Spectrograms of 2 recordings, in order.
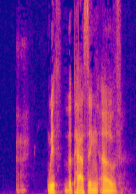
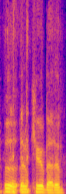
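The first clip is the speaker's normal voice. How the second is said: mocking dismissal; 5 dB louder than usual. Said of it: "You can't just dismiss it with".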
